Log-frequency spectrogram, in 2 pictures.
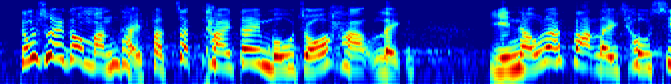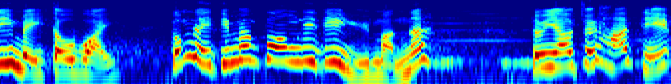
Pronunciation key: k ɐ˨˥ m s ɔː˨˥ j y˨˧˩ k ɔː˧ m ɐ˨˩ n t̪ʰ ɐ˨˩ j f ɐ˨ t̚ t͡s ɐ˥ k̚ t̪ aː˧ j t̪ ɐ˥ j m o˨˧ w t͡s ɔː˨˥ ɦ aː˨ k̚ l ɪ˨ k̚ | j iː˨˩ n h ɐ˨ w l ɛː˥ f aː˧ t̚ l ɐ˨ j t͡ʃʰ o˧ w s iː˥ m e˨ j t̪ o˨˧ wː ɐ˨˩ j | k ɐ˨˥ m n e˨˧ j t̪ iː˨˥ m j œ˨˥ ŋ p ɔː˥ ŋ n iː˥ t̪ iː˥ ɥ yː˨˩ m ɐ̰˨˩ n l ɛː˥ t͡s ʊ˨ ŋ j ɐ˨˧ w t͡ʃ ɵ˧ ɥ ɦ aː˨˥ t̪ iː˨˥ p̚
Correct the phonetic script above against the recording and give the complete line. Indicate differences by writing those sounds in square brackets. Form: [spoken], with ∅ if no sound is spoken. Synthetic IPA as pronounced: k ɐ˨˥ m s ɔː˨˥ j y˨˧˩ k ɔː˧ m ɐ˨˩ n t̪ʰ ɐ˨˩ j f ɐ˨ t̚ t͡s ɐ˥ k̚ [t̪ʰ] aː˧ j t̪ ɐ˥ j m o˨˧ w t͡s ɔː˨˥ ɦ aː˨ k̚ l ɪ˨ k̚ | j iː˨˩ n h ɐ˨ w l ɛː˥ f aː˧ t̚ l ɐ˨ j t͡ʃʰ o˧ w s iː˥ m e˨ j t̪ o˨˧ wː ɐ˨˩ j | k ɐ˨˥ m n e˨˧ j t̪ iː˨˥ m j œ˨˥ ŋ p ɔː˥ ŋ n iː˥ t̪ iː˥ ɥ yː˨˩ m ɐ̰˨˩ n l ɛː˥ t͡s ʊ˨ ŋ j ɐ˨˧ w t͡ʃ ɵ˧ ɥ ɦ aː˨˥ t̪ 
